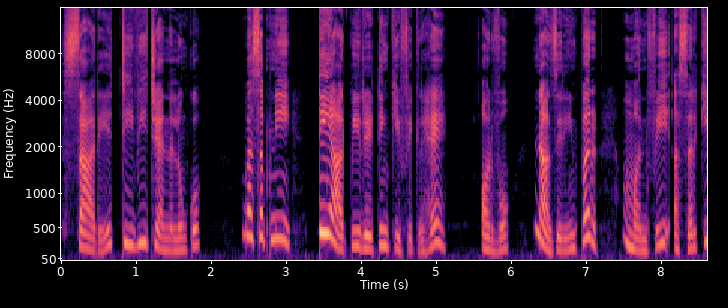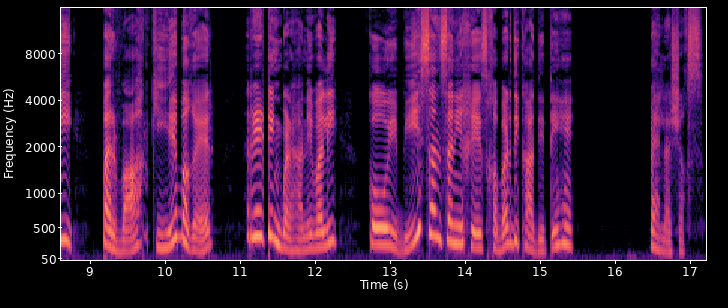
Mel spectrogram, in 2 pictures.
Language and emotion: Urdu, disgusted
